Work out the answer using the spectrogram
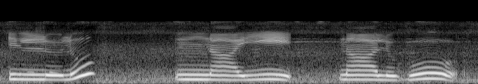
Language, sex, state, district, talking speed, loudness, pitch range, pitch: Telugu, female, Andhra Pradesh, Sri Satya Sai, 40 wpm, -10 LUFS, 215-230 Hz, 225 Hz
